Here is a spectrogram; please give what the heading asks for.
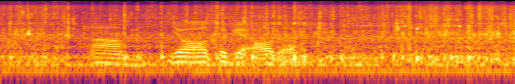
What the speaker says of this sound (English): when you turn the garden hose on, the coolant's going to come out like this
